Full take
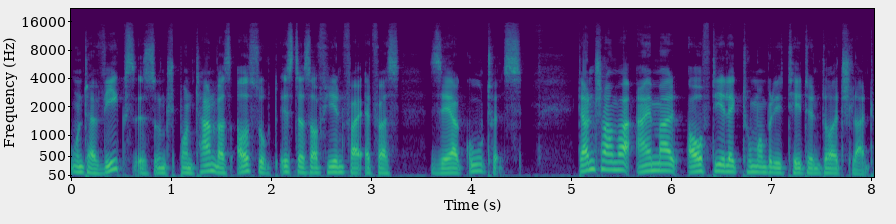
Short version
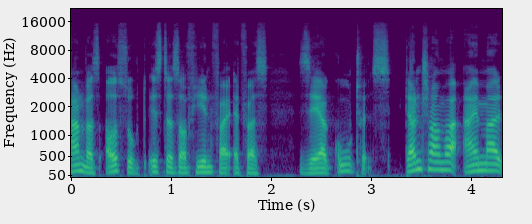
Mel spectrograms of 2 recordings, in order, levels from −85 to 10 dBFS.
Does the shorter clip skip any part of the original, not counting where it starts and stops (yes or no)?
yes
